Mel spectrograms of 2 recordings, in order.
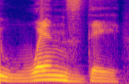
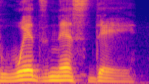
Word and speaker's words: Wednesday: And finally, Wednesday. Not wedness day.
